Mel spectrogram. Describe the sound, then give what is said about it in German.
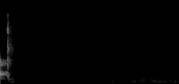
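A single crisp snip of scissors cutting toward a corner, followed by a brief silence and then a soft, steady rustling hiss. “Du schneidest einmal zur Ecke, so.”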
